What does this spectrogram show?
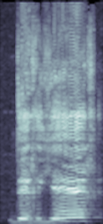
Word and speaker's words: derrière: Il y a un jardin derrière l'immeuble. Il y a un jardin. Jardin. I-N, una vocal nasal que se pronuncia en. Jardin. Derrière, quiere decir detrás, derrière. No se pronuncia la E final. Derrière.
